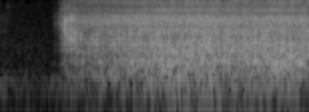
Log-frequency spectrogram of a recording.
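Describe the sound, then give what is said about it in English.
After a brief quiet moment, a blender motor starts abruptly and runs at a steady, loud, whirring roar with a harsh, noisy texture that holds without pause to the end. No one speaks. “Now, may I just say that blenders, they have such that like electricity smell, man.”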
